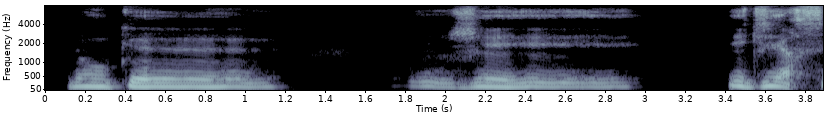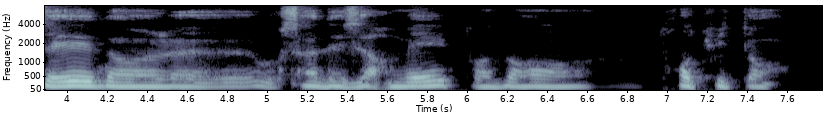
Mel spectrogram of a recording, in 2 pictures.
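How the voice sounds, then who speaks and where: Very slowly and with long, frequent pauses, a man speaks in a dark, mellow, somewhat breathy tone with monotone, flat intonation. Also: dry, close sound with no echo, quiet background. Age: 80s+. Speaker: retired army general. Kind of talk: life story interview. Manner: halting, many hesitations.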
